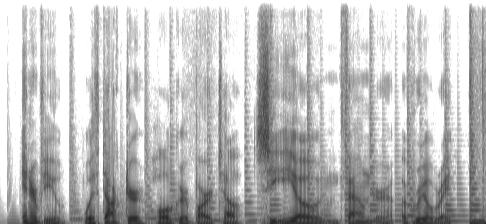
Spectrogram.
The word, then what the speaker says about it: Holger Bartel: I would pronounce it like Holger Bartel. There you go. Just a little more emphasis there at the front, at the first That's syllable.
